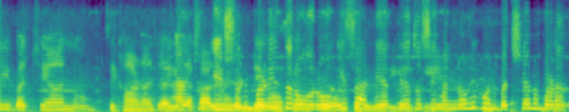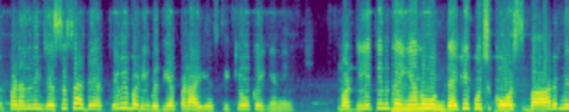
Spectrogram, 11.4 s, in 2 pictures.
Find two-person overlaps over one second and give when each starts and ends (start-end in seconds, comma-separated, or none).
1.8-4.5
